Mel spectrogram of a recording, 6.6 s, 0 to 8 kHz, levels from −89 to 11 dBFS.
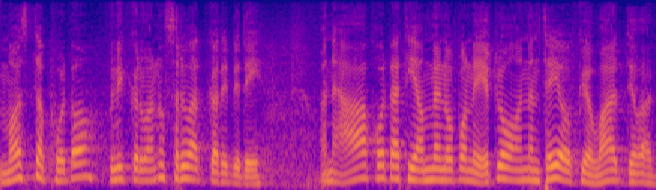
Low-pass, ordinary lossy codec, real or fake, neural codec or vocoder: none; none; fake; codec, 16 kHz, 0.5 kbps, X-Codec, HuBERT features, trained on LibriSpeech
